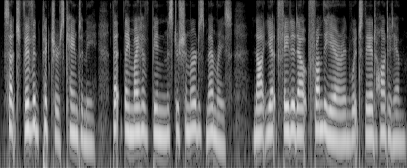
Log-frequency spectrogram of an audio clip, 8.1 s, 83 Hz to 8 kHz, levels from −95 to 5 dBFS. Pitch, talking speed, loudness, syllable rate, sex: 205 Hz, 200 wpm, -18 LUFS, 5.0 syllables/s, female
